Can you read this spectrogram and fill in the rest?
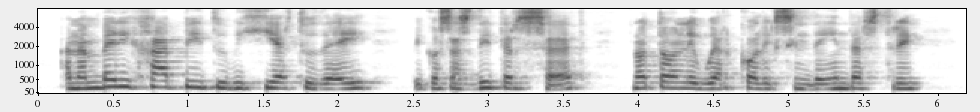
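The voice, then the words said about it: Spanish accent. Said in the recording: “I'm Spanish, as many people already realize because of my accent, from Galicia.”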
